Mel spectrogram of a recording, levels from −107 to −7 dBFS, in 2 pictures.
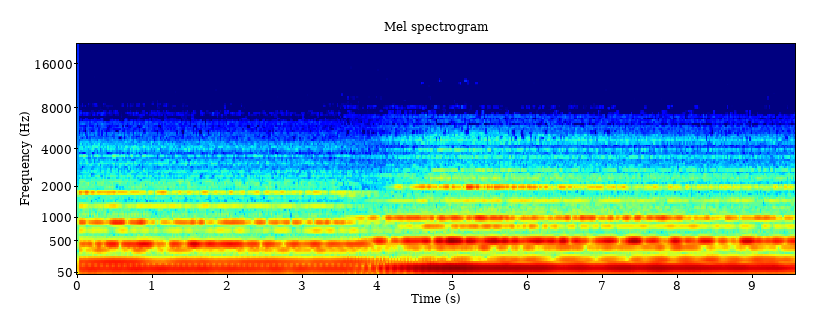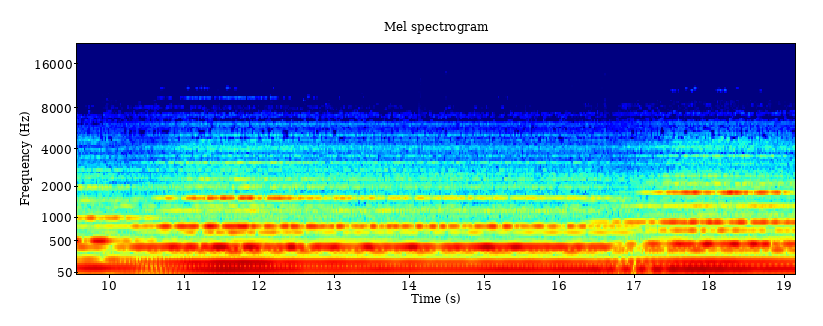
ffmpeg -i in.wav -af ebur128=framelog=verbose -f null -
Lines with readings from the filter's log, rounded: Integrated loudness:
  I:         -17.2 LUFS
  Threshold: -27.2 LUFS
Loudness range:
  LRA:         5.7 LU
  Threshold: -37.1 LUFS
  LRA low:   -20.4 LUFS
  LRA high:  -14.7 LUFS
